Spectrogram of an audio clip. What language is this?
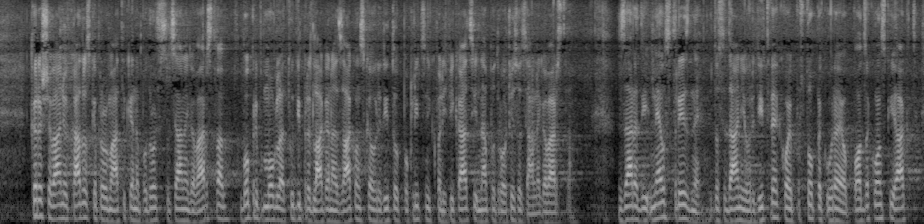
Slovenian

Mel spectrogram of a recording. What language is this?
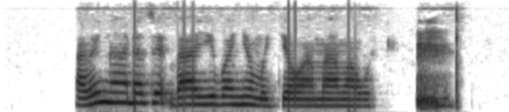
Ganda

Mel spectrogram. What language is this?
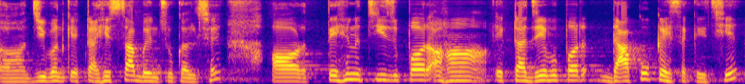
Maithili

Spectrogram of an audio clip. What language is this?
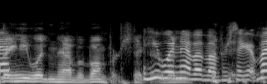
English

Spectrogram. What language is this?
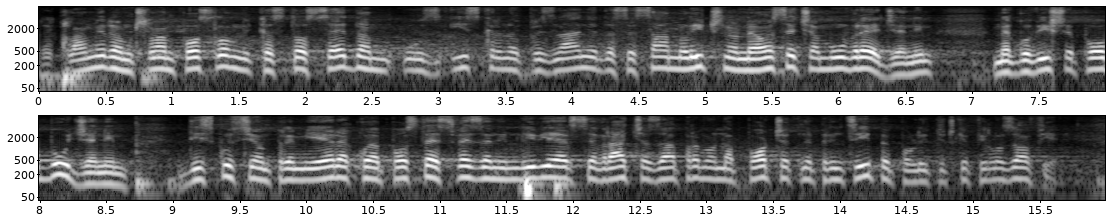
Serbian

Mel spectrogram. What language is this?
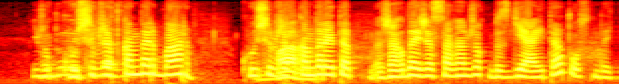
Kazakh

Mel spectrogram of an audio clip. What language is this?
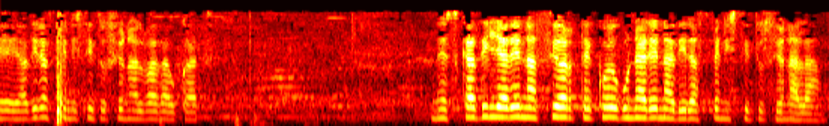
Basque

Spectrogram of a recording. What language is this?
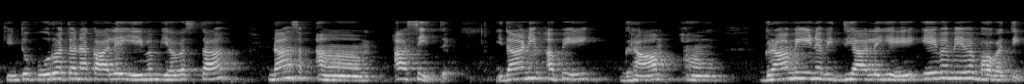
Sanskrit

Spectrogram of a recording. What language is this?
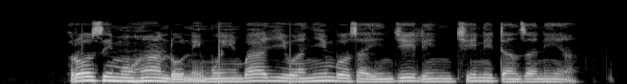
Swahili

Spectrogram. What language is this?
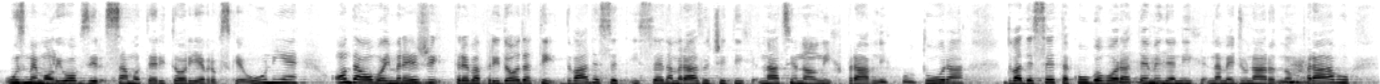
Croatian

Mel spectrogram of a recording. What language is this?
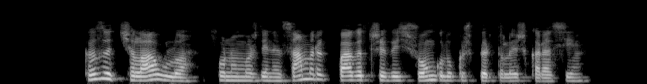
Mari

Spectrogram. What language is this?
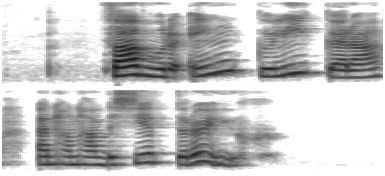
Icelandic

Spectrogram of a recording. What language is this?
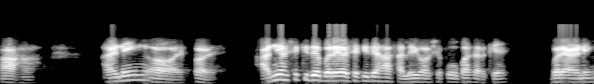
Konkani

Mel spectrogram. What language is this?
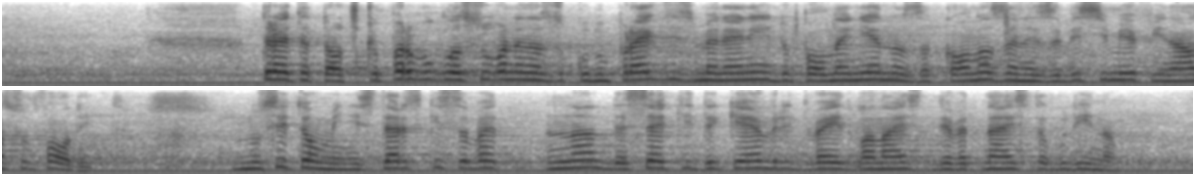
Bulgarian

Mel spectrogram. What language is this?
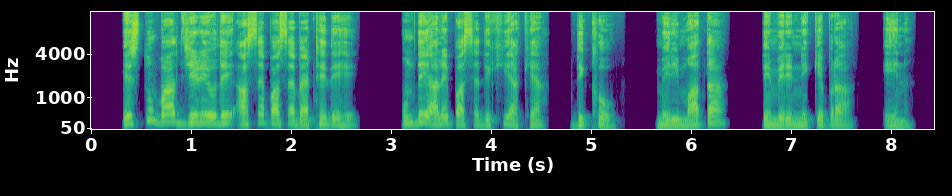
Dogri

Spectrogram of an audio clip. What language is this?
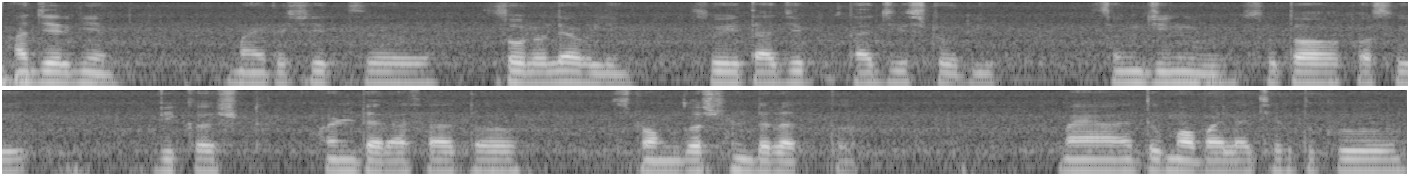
Konkani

